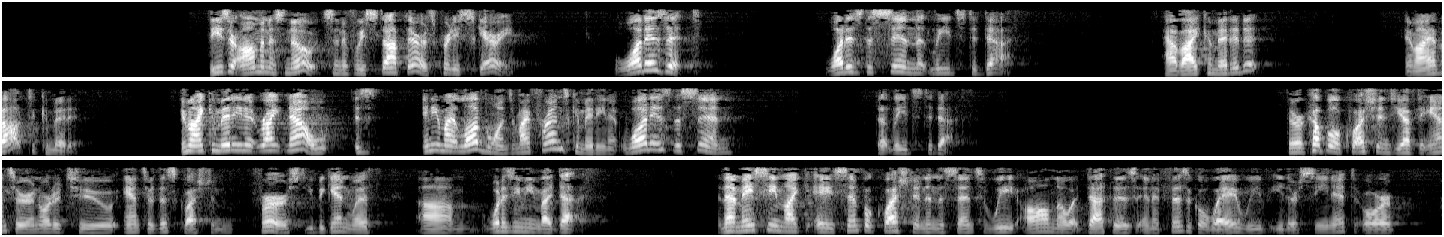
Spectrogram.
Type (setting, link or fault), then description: setting, large echoing room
